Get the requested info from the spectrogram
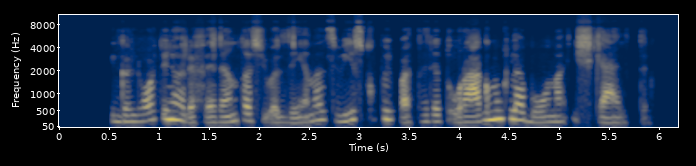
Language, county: Lithuanian, Šiauliai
